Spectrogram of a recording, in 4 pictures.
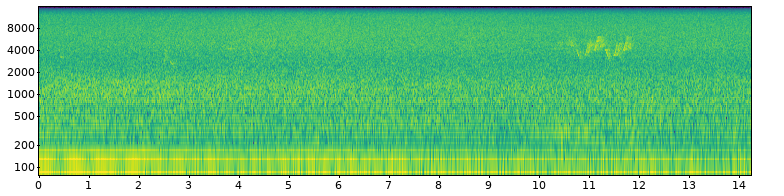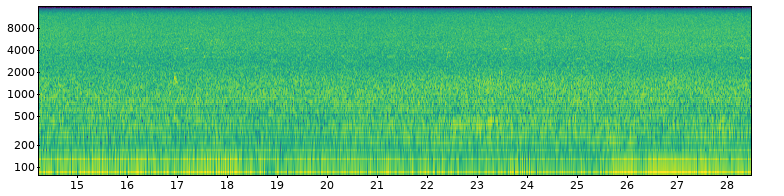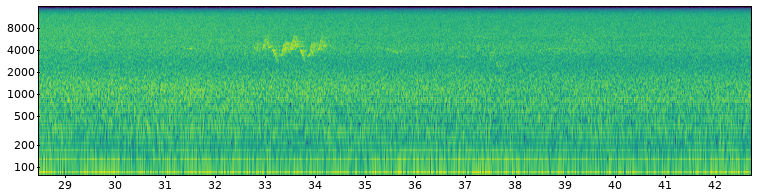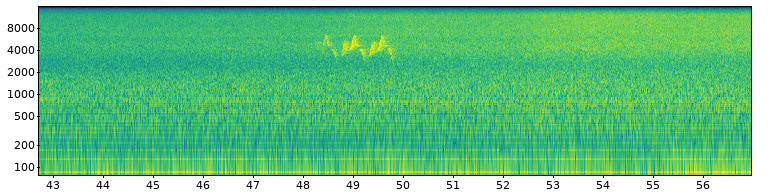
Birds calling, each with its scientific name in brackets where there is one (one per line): Song Sparrow (Melospiza melodia)
Eastern Towhee (Pipilo erythrophthalmus)
unidentified bird
Common Yellowthroat (Geothlypis trichas)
